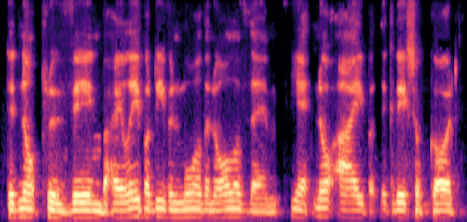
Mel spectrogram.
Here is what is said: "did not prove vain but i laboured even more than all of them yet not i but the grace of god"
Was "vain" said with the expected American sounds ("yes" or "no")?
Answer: yes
